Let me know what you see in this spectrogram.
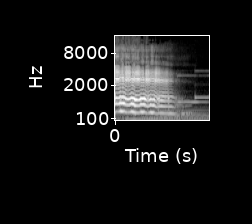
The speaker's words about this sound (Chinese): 莫特尔干脆不吃东西，一直望着围墙，咩咩的惨叫。咩咩！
